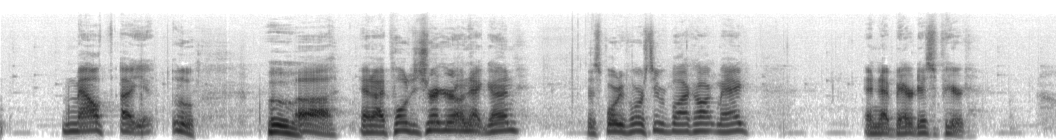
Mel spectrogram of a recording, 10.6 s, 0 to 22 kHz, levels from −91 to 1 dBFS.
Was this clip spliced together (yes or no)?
no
